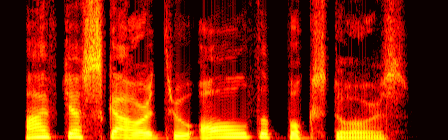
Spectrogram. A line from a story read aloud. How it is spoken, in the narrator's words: sighed the daughter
